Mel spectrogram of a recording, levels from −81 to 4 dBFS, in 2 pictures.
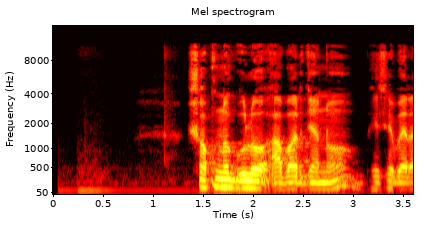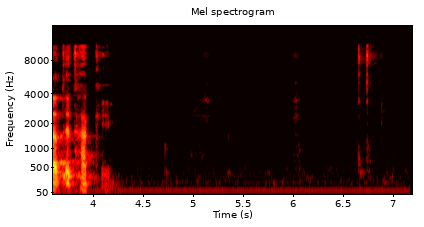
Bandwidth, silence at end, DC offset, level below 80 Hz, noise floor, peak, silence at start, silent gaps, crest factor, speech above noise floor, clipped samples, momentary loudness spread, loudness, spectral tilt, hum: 11.5 kHz; 3.25 s; under 0.1%; -50 dBFS; -67 dBFS; 0 dBFS; 0.3 s; none; 20 dB; 51 dB; under 0.1%; 19 LU; -16 LUFS; -5 dB/octave; none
